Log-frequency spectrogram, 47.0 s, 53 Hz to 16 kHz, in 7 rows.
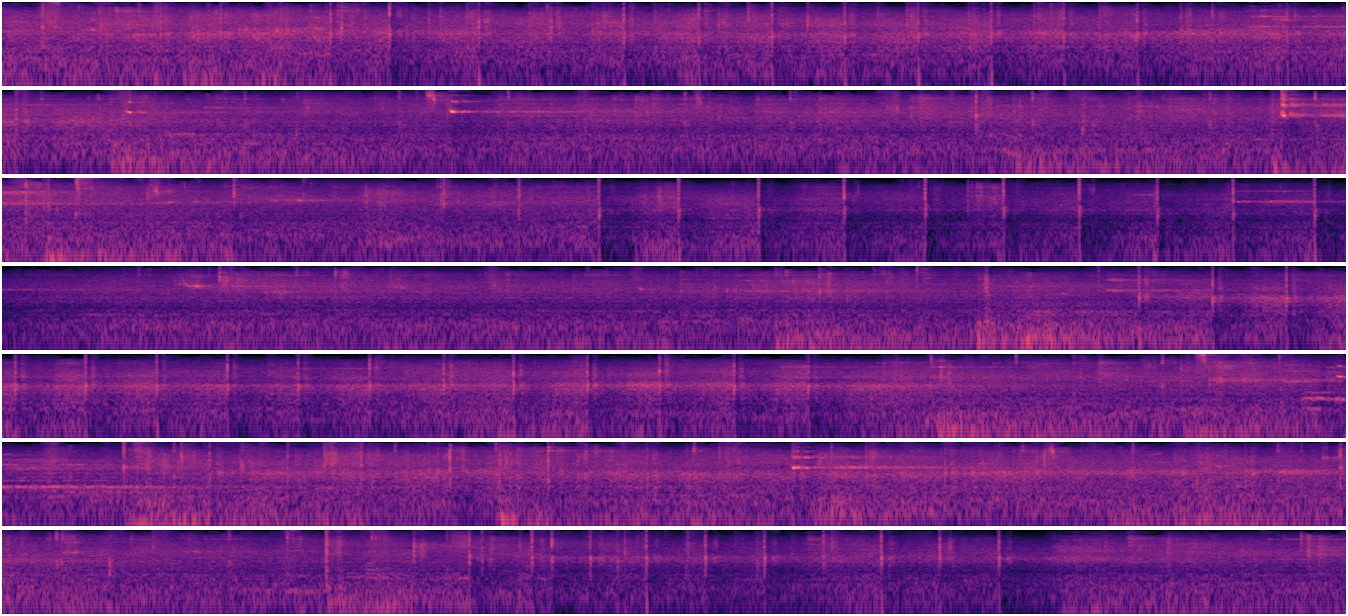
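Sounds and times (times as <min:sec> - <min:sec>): shoes squeaking on floor: 0:06.2 - 0:08.0, 0:08.8 - 0:09.8, 0:12.4 - 0:15.2, 0:19.6 - 0:21.7, 0:37.5 - 0:38.6
ball bouncing: 0:06.4 - 0:14.8, 0:34.1 - 0:45.1.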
